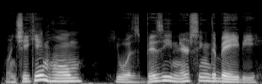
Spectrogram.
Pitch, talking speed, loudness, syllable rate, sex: 135 Hz, 230 wpm, -15 LUFS, 5.5 syllables/s, male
